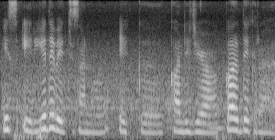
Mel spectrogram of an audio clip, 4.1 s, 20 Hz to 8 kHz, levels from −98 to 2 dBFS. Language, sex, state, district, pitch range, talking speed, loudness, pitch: Punjabi, female, Punjab, Kapurthala, 190-240 Hz, 175 wpm, -20 LUFS, 210 Hz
